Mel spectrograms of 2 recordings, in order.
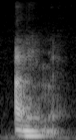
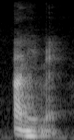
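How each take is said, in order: The two takes are said the same way.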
